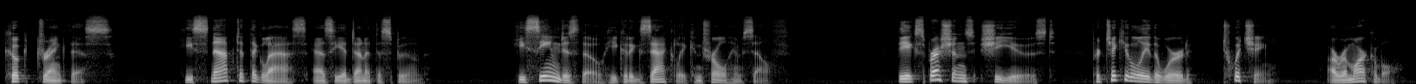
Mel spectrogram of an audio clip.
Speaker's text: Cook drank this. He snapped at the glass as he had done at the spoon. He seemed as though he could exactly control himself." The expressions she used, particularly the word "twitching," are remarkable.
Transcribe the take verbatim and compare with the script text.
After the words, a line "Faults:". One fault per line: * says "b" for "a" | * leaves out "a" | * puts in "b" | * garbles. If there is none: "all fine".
Cook drank this. He snapped at the glass as he had done at the spoon. He seemed as though he could exactly control himself." The expressions she used, particularly the word "twitching," are remarkable.
Faults:
all fine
